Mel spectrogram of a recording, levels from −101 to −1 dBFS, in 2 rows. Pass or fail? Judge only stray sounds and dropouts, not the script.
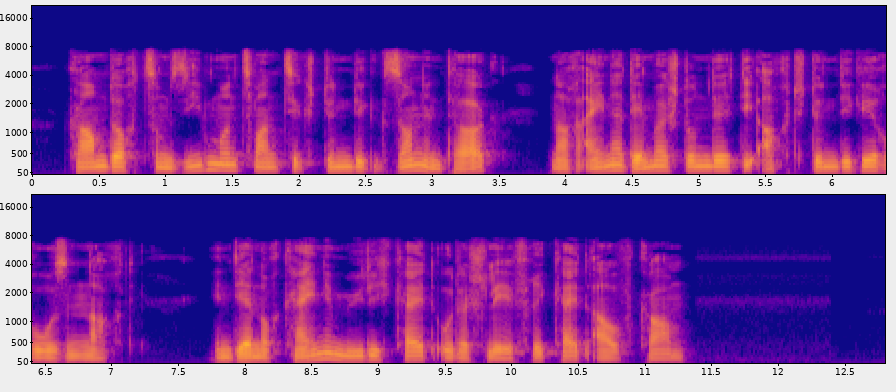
pass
